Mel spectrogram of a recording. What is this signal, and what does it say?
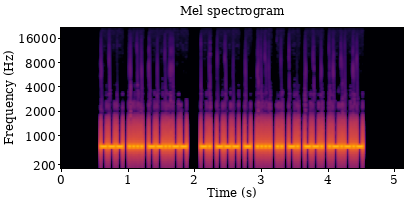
Morse code, heard as a keyed tone, about 37 wpm, 700 Hz. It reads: OH, NOTHING.
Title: Sentences from Top 500 Words 40wpm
